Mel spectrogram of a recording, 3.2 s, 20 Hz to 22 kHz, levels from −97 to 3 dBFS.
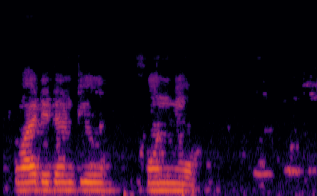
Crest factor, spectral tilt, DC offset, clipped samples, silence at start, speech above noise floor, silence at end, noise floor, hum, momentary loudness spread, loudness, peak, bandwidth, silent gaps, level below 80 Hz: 18 dB; -9.5 dB/octave; under 0.1%; under 0.1%; 0.15 s; 27 dB; 0 s; -61 dBFS; none; 20 LU; -35 LUFS; -18 dBFS; 5.2 kHz; none; -62 dBFS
